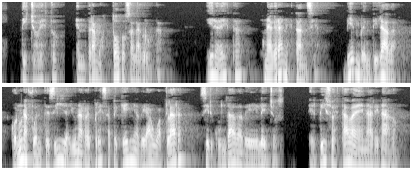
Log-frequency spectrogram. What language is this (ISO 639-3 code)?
spa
